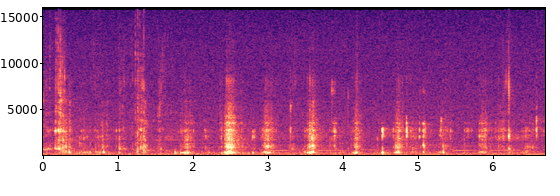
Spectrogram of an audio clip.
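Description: A person chewing a mouthful of fried chicken close to the microphone, with irregular crunches and mouth clicks.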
